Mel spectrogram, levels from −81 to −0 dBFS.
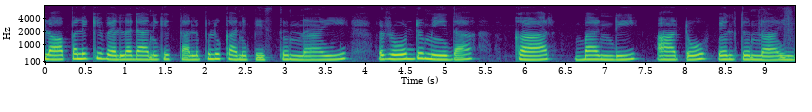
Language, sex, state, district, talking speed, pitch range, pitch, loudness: Telugu, female, Andhra Pradesh, Guntur, 65 wpm, 210-235 Hz, 220 Hz, -14 LUFS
